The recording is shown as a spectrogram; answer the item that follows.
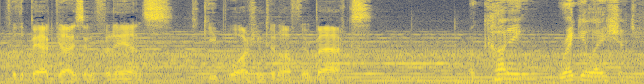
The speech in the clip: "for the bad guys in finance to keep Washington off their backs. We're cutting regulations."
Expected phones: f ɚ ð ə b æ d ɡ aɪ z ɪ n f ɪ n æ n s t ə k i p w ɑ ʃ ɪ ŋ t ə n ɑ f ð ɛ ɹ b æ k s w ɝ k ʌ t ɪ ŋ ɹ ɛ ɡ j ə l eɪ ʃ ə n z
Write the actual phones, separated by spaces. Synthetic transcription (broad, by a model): f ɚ ð ə b æ d ɡ aɪ z ɪ n f ɪ n æ n s t ə k i p w ɑ ʃ ɪ ŋ t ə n ɑ f ð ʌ ɹ b æ k s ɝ k ʌ t ɪ ŋ ɹ ɛ ɡ j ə l eɪ ʃ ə n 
